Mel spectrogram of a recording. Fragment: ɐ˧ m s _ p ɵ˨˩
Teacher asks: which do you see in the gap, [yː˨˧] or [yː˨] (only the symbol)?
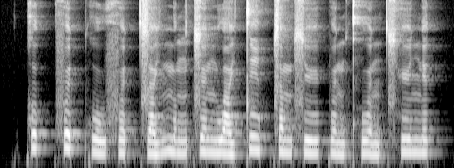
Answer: yː˨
